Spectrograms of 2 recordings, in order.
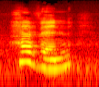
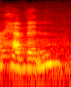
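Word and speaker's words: Hevyn: And I hadn't planned on picking up another one, but so many of you said I needed to get the color Heaven, which is spelled H-E-V-Y-N.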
